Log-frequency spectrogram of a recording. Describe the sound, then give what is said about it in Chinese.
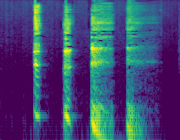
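A man coughs in four short, harsh bursts that are evenly spaced, with nothing else heard between them. “他咳嗽了两声，忽然住口不语了。”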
